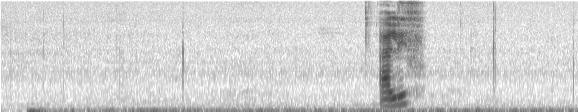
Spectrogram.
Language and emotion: Russian, neutral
